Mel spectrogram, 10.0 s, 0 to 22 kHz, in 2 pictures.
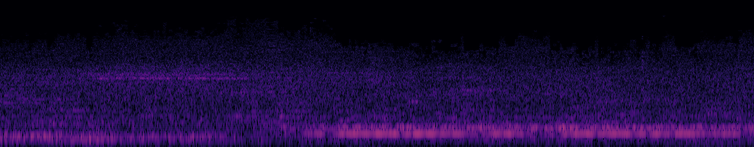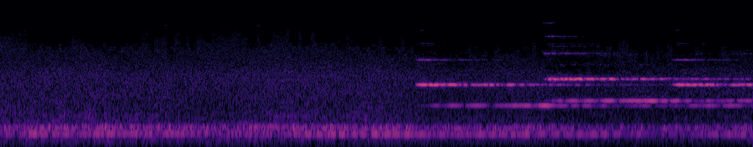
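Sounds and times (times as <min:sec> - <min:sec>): low synthesizer pad chord: 0:01.7 - 0:10.0.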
